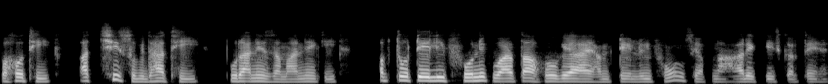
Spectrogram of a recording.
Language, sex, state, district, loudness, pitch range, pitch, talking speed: Hindi, male, Bihar, Gopalganj, -18 LUFS, 130-155 Hz, 140 Hz, 175 wpm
